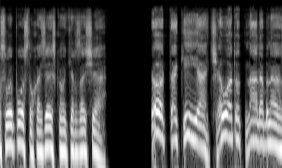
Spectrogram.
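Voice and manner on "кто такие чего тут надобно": slow, higher-pitched gruff challenge; lightly growled elderly interrogation; growling old man. A narrator's reading. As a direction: demand answers like a cranky watchman. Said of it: "зарычал мужик".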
